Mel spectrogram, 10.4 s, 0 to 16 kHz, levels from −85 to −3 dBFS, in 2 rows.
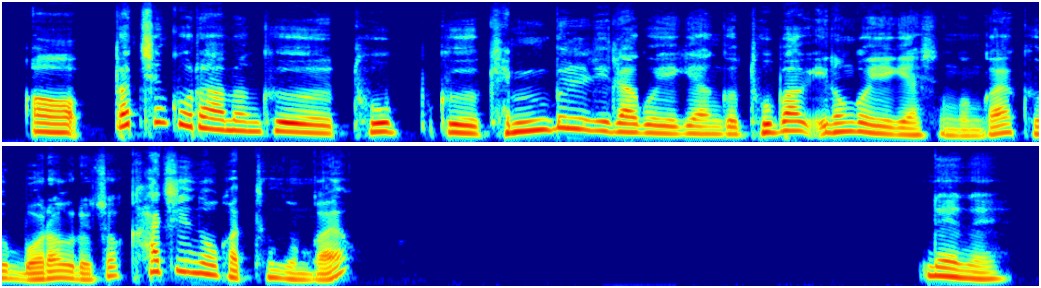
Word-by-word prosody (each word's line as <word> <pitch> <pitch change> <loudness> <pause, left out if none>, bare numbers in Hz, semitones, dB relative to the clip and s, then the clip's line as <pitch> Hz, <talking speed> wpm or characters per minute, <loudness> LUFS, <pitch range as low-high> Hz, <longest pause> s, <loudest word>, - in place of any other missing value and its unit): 어 185 -2 +4 0.2
빠칭코라 335 -3 +2
하면 215 -3 +1
그 190 -5 +4
도 195 0 +3 0.2
그 170 -4 +3
갬블이라고 205 - +1
얘기하는거 150 -1 -2
도박 190 +6 +1
이런거 190 +2 +1
얘기하시는 135 -4 -3
건가요? 115 +9 -3
그 155 - -6
뭐라 135 +1 0
그러죠? 135 +6 -3
카지노 270 0 -1
같은건가요? 130 - -3 2.9
네네. 145 -9 0
180 Hz, 285 characters per minute, -20 LUFS, 145-210 Hz, 2.9 s, 어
